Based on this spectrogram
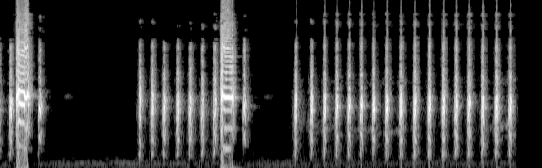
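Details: Female red junglefowl calling for a mate: a harsh squawk, a run of six clipped clucks, a second squawk, then a long steady series of about eighteen short clucks at a brisk, even pace.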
